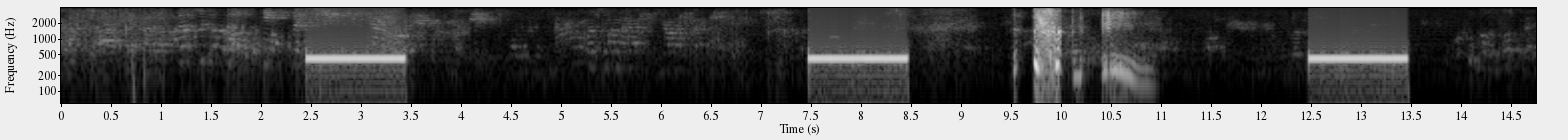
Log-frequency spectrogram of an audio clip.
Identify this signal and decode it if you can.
Ringback tone (Europe, 425 Hz), with speech.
